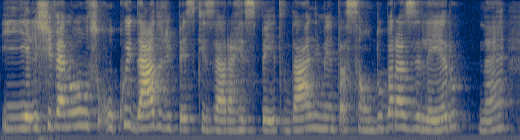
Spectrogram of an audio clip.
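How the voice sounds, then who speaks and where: A woman with a Brazilian Portuguese accent tells a story to her viewers in a loose, chatty way. Her voice sits a little on the high side. She keeps turning to her listeners directly as she talks. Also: brisk. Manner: chatty, often addresses listeners as "gente". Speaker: vlogger. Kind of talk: casual storytelling to camera.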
